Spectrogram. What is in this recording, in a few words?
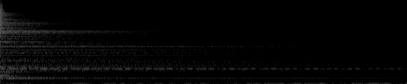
L RIDE 2 HI L, Interactive Drum Kits; Sonic Reality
